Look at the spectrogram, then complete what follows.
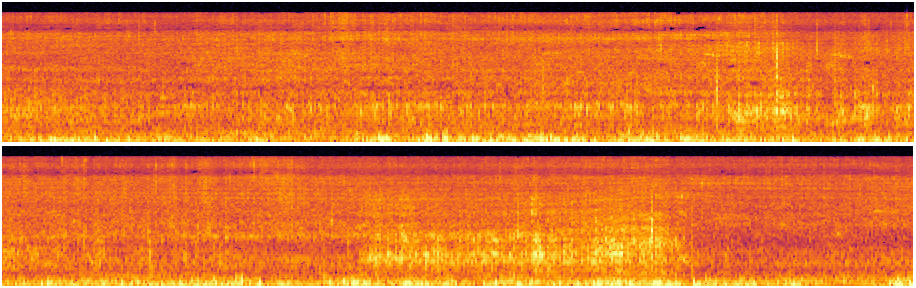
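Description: Toy RC jet ski with two small electric motors running on the water, its propellers churning the surface, loudest around six seconds in and again from about ten to twelve seconds in, over a steady low rumble.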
